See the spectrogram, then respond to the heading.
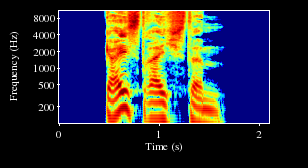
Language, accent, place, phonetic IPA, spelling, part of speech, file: German, Germany, Berlin, [ˈɡaɪ̯stˌʁaɪ̯çstəm], geistreichstem, adjective, De-geistreichstem.ogg
- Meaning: strong dative masculine/neuter singular superlative degree of geistreich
